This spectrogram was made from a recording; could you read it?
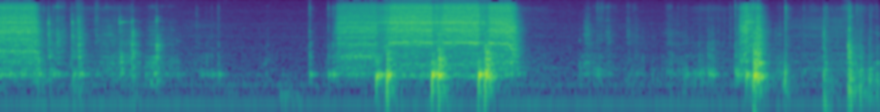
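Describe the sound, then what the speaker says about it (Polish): Screw being driven into the mounting plate of a concealed cup hinge on a cabinet, a grinding, rubbing burst of about two seconds with shorter scraping bursts around it, close and fairly loud. "Wkręt wkręcamy w górny otwór"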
